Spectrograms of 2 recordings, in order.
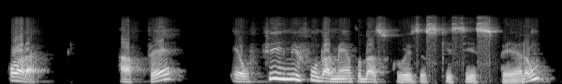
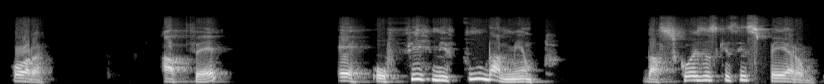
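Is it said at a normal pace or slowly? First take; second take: normal; slowly. First: It is read at a normal, steady pace. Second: It is read slowly with deliberate pauses.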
